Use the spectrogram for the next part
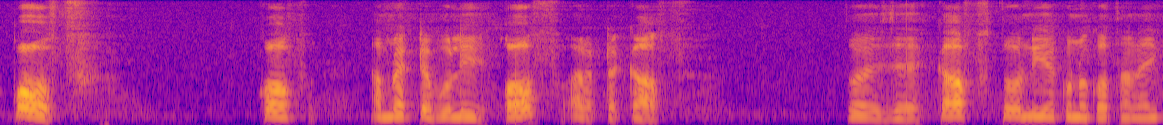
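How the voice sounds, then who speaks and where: A Quran recitation teacher with a gravelly, mid-range voice goes through each letter slowly and carefully, repeating every sound deliberately. A faint hiss lies beneath the recording.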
